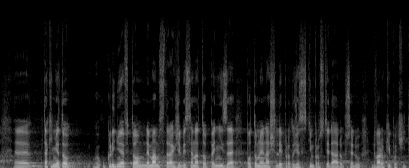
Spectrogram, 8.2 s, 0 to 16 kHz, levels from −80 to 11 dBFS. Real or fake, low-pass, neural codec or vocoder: real; 14.4 kHz; none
